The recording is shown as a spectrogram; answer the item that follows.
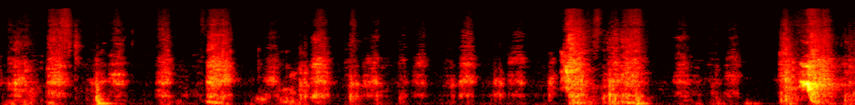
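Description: A dog barks and pants in a series of short, sharp barks separated by brief pauses, the loudest burst coming near the end, with no talking.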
